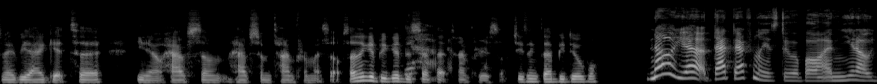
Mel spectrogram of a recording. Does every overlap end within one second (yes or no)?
yes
